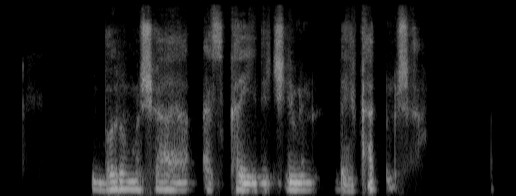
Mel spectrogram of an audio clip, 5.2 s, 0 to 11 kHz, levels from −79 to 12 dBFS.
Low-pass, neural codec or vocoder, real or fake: 9.9 kHz; codec, 24 kHz, 1.5 kbps, HILCodec; fake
